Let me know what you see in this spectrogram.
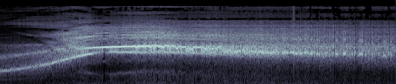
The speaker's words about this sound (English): He saw the ebon face, red eyes, and white fangs of his most wicked nightmare. There was a wailing screech that chilled his blood and made his whole pelt stand on end.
